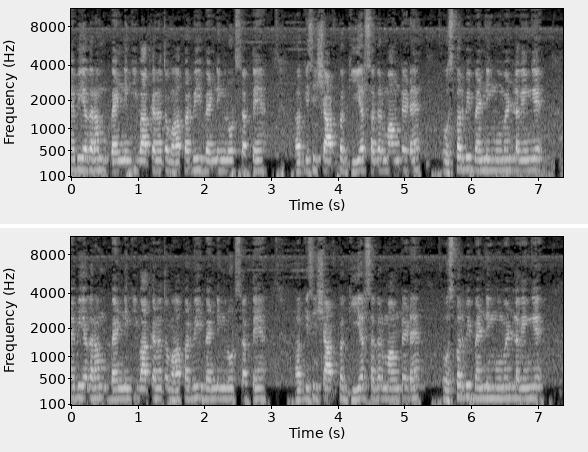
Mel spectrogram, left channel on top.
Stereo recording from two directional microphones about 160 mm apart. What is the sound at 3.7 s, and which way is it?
Speech, 25° left (ahead or behind).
